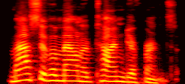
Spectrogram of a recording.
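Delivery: ordinary talk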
